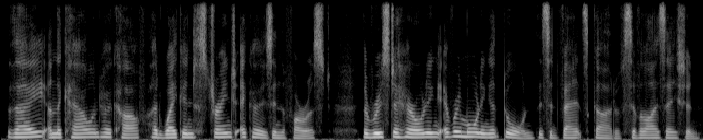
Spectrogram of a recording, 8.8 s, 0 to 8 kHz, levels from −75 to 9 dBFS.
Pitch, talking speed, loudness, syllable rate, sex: 185 Hz, 175 wpm, -20 LUFS, 5.4 syllables/s, female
